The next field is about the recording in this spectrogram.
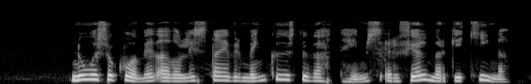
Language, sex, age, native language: Icelandic, female, 40-49, Icelandic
